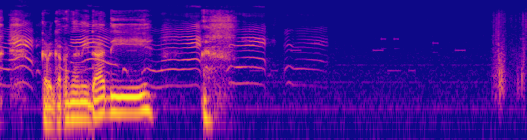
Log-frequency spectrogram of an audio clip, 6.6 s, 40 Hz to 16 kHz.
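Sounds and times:
baby boy wailing and whimpering while held by his father: 0:00.0 - 0:04.2
speech: 0:00.6 - 0:02.8.

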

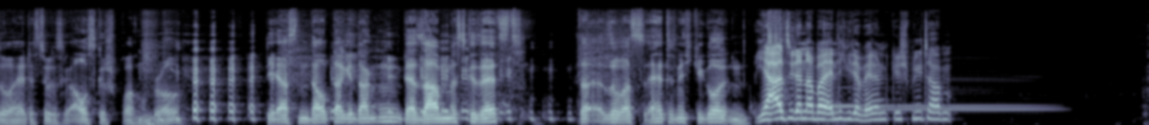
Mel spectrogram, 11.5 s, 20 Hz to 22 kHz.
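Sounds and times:
speech: 0:00.0 - 0:09.6
quiet noise: 0:00.0 - 0:10.7
laughter: 0:01.4 - 0:06.2
doorbell chime: 0:08.7 - 0:10.7.

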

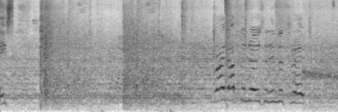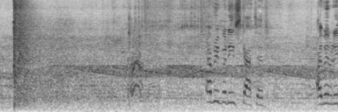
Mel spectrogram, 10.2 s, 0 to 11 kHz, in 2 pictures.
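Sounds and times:
speech: 0:00.0 - 0:00.4, 0:03.5 - 0:04.8, 0:07.0 - 0:07.6, 0:08.2 - 0:09.2, 0:09.8 - 0:10.1
police grenades exploding at a riot: 0:00.6 - 0:03.6, 0:05.2 - 0:06.1.

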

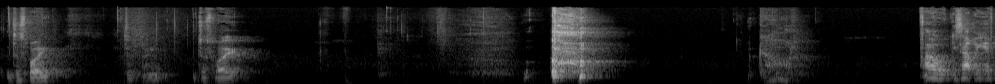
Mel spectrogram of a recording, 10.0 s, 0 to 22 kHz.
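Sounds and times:
speech: 0:00.1 - 0:02.5, 0:09.2 - 0:09.9
person coughing: 0:05.5 - 0:06.2.

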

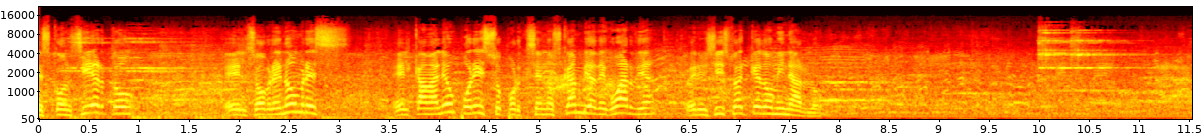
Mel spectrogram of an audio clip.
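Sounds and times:
speech: 0:00.0 - 0:01.2, 0:01.8 - 0:08.2
laughter: 0:00.0 - 0:10.0, 0:11.0 - 0:11.5
crowd chatter at a boxing bout: 0:00.0 - 0:11.5
boxing ring bell signalling the start of a round: 0:10.0 - 0:11.2.

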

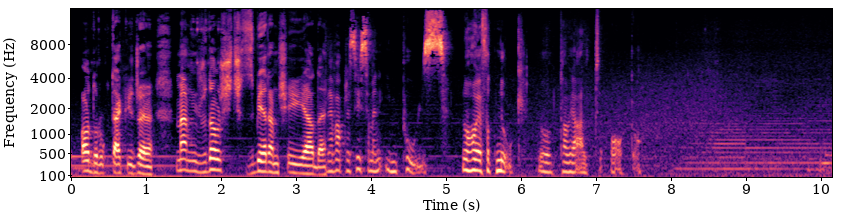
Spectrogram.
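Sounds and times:
speech: 0:00.0 - 0:07.7
ferry engine drone underway at sea: 0:03.9 - 0:10.1.

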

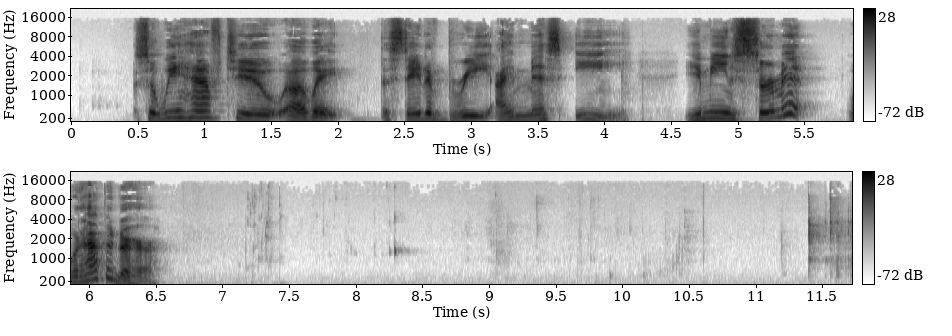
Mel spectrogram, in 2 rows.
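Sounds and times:
speech: 0:00.5 - 0:06.6
person drinking water: 0:07.1 - 0:10.8.

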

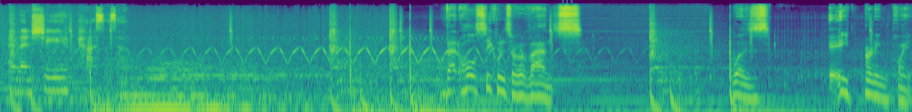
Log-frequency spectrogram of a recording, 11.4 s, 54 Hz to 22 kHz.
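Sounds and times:
loud rumbling street traffic: 0:00.0 - 0:11.3
speech: 0:00.2 - 0:02.0, 0:05.6 - 0:07.3, 0:09.2 - 0:09.7, 0:10.4 - 0:11.3
emergency vehicle siren yelping: 0:01.0 - 0:09.1.

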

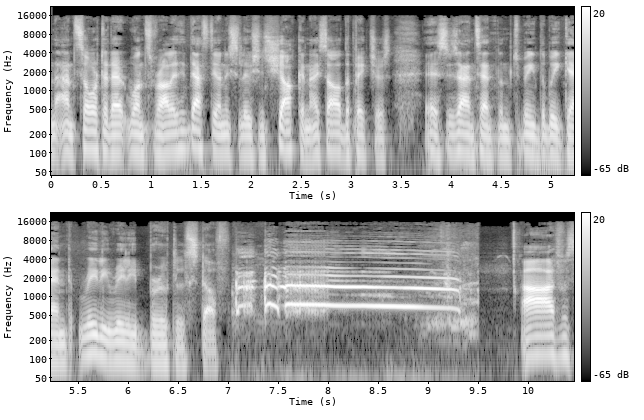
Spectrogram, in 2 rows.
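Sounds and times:
speech: 0:00.0 - 0:07.4, 0:09.9 - 0:10.4
rooster crowing: 0:07.0 - 0:09.5.

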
